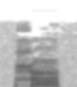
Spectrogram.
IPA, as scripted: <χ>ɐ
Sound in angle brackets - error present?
yes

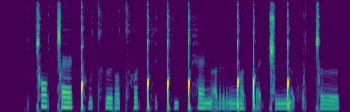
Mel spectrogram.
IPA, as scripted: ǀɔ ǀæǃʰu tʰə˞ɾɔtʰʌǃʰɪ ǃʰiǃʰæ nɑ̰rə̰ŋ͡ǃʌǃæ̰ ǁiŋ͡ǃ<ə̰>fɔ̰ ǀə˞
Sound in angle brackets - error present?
no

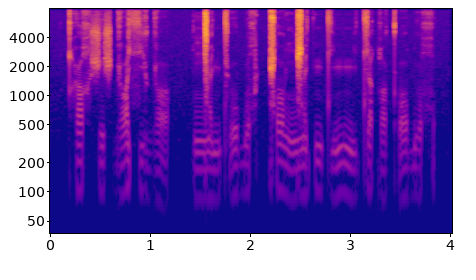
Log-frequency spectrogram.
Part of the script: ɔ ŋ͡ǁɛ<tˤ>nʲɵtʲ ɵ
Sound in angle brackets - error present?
yes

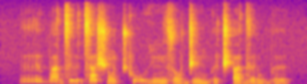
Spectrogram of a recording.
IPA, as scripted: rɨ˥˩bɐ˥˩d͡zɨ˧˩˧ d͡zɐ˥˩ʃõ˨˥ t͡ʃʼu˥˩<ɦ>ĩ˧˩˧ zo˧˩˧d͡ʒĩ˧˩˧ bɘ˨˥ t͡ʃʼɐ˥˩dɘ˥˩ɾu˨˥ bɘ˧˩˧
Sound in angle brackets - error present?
no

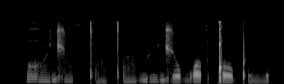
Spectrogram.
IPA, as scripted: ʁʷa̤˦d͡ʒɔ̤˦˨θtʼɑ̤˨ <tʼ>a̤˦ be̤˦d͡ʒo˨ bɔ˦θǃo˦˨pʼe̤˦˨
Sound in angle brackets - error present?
no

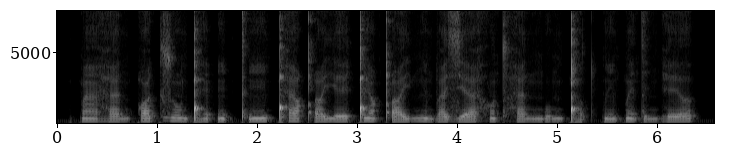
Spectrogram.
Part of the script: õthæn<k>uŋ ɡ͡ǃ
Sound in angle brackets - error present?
yes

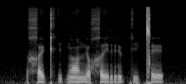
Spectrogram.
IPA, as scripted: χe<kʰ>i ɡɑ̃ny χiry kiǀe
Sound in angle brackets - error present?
no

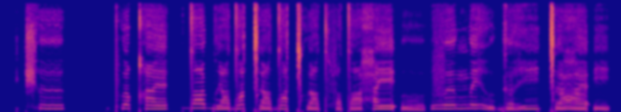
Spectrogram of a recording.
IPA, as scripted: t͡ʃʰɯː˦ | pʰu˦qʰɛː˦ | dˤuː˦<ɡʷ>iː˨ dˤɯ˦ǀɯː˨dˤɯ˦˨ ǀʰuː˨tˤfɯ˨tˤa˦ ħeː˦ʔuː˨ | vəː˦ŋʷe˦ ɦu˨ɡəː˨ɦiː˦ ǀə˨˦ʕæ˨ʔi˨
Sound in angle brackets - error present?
no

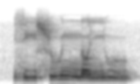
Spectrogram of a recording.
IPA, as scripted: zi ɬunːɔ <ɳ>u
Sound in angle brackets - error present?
yes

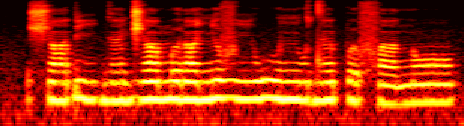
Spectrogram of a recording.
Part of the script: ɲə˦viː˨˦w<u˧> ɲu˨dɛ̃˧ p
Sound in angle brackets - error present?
no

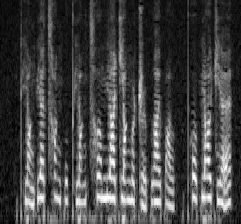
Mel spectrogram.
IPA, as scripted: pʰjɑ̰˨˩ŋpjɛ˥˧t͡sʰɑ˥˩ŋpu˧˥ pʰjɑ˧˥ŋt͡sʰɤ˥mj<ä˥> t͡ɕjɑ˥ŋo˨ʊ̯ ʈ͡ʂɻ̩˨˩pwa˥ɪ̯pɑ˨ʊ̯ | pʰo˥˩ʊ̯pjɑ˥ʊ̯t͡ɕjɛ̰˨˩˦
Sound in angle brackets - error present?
no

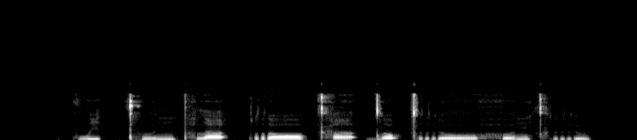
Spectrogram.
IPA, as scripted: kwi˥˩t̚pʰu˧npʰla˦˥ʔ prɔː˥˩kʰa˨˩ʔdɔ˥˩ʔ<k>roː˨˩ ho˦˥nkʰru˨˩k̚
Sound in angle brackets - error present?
yes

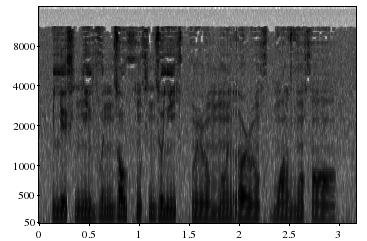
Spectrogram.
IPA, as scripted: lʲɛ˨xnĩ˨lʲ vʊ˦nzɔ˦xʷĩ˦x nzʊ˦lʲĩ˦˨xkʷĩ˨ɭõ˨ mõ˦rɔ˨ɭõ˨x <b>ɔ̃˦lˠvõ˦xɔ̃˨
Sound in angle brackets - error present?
no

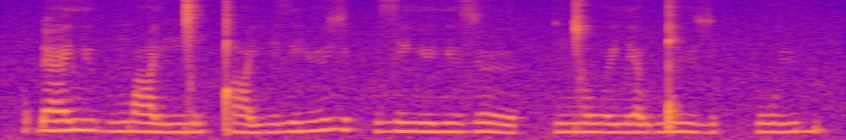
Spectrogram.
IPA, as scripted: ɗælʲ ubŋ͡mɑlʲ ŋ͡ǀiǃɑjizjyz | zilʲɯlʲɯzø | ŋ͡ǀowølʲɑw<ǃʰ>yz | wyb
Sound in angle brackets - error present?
yes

